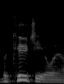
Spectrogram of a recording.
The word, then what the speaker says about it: Bakuchiol: I'm like, "How do you say that? That just sounds weird." He's like, "Bakuchiol."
